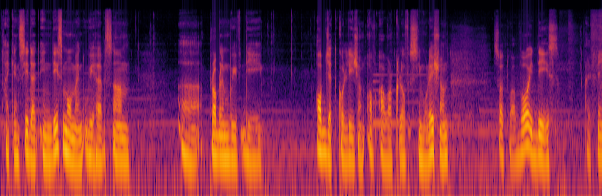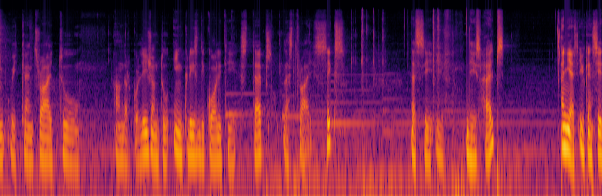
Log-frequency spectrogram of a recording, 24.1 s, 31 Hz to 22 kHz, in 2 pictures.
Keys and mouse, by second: 0.1 middle drag, 1.1 middle click, 2.1 shift+middle click, 2.4 middle click, 4.6 middle click, 7.0 middle click, 7.6 shift+middle click, 8.0 middle drag, 8.3 click, 16.6 click, 19.4 shift+Left, 20.6 space.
